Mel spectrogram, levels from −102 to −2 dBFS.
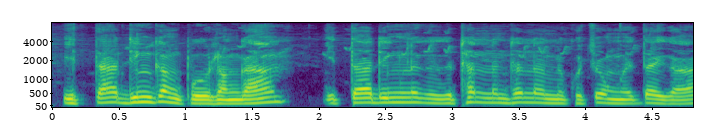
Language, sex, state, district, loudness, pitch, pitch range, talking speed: Wancho, male, Arunachal Pradesh, Longding, -15 LUFS, 155 Hz, 140-170 Hz, 175 wpm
